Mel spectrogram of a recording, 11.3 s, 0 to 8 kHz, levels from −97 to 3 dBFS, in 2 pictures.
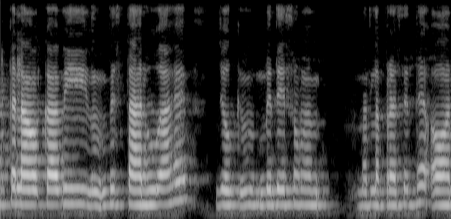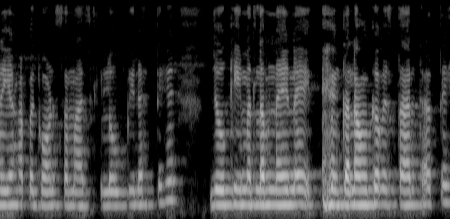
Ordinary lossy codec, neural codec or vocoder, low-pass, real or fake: none; codec, 16 kHz, 8 kbps, FreqCodec, larger model; 7.2 kHz; fake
